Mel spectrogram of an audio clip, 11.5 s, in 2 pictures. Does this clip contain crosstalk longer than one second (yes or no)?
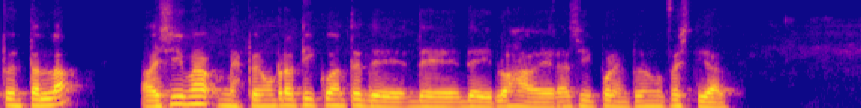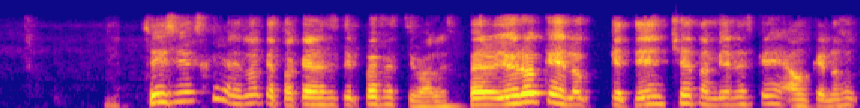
no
